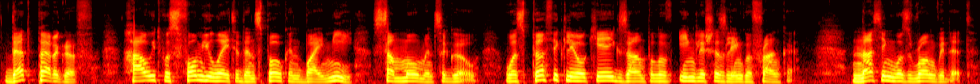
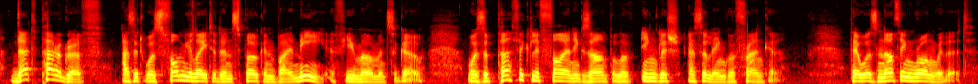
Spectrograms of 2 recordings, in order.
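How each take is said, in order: First: Russian-accented lingua franca English; careful English with a Russian accent; native Russian accent. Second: British-accented lecture English; fluent, taught British accent; fake British accent. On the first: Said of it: "I will repeat". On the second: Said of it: "I was taught to fake British accent". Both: Shown as a demonstration.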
